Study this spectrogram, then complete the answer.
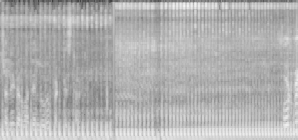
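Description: Motorcycle engine revving under throttle during wheelie practice, a loud, close, steady pulsing drone that rises in pitch as the throttle opens midway, with faint voices underneath.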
